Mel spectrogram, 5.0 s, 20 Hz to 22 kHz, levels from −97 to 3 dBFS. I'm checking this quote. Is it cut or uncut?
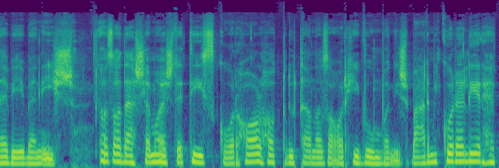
cut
